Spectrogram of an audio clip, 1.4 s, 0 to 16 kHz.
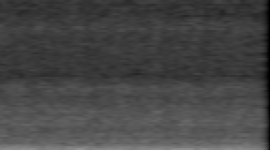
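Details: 2001 Dodge Ram 1500 Magnum engine, idling during a plenum gasket leak check with the PCV hose removed and no suction felt: short steady low idle rumble with no hiss, whistle or stumble; plenum appears to be holding.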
